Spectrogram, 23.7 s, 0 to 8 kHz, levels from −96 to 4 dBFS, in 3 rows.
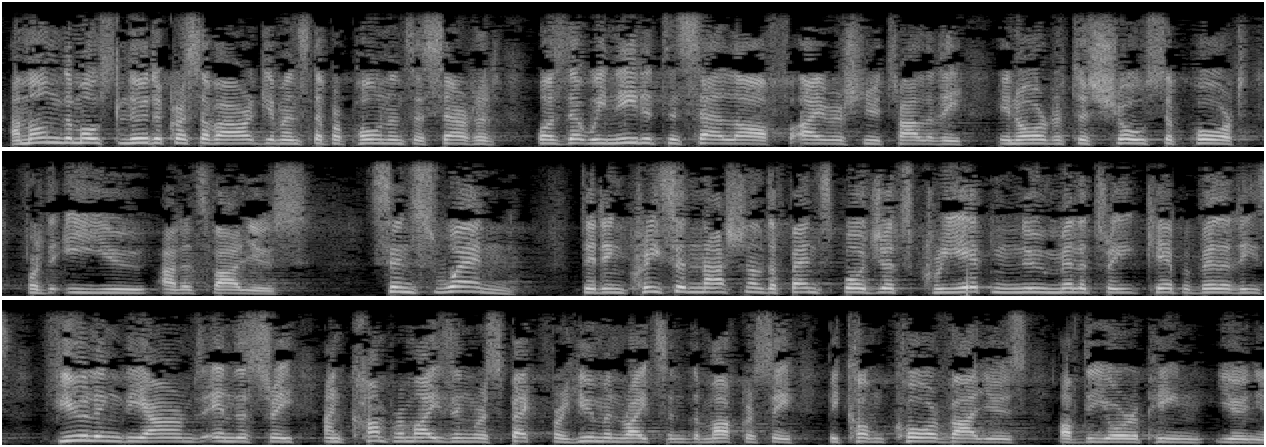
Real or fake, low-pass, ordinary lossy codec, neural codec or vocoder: real; 7.2 kHz; none; none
